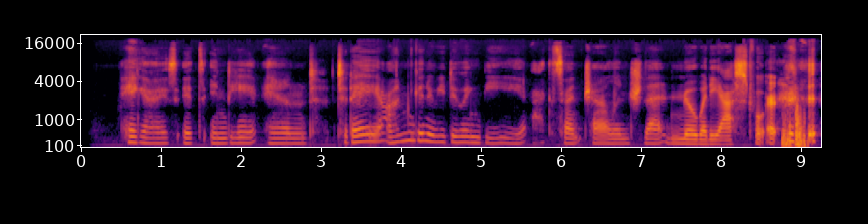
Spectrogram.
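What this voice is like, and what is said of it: Tired, congested voice. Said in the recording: “I am quite tired ... I'm like super congested and probably don't sound like myself”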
